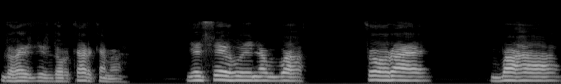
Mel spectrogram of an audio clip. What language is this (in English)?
Santali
